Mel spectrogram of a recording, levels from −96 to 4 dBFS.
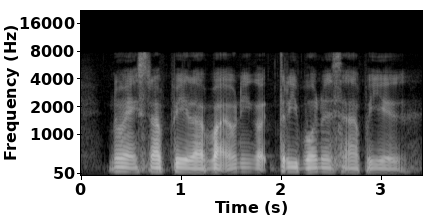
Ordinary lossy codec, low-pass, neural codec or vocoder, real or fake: none; none; none; real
